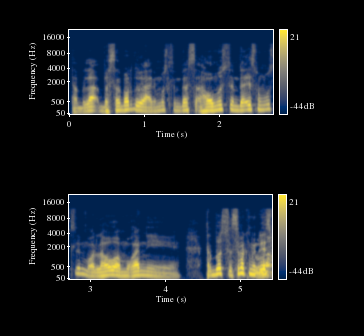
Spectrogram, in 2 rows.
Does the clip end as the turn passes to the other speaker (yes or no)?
no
